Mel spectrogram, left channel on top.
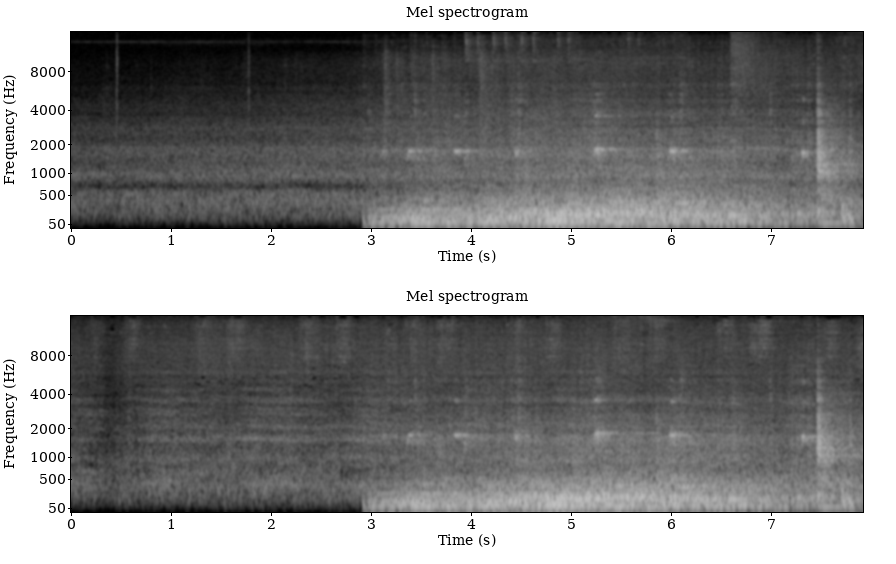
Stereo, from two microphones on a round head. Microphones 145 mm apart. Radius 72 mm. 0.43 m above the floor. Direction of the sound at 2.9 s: Centre (ahead or behind).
